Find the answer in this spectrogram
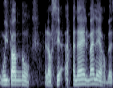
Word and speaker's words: Malherbe: Alors c'est Anaëlle Malherbe, ça s'écrit M-A-L-H-E-R-B-E.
